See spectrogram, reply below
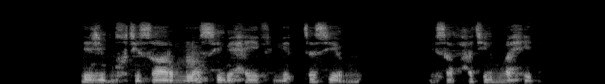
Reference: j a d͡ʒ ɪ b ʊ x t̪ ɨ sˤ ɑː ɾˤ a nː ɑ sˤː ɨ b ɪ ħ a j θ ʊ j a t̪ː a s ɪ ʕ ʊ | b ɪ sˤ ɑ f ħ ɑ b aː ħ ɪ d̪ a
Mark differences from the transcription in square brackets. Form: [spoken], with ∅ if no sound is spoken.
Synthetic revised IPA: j a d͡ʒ ɪ b ʊ x t̪ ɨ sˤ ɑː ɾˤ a nː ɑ sˤː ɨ b ɪ ħ a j θ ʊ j a t̪ː a s ɪ ʕ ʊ | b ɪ sˤ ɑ f ħ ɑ [w] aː ħ ɪ d̪ a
